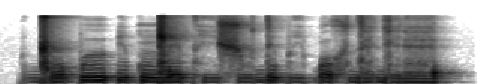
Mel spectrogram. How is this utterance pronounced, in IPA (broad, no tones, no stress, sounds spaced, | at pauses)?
ɡ͡ǁ o p ɯ ʔ i p ŋ͡ǁ e t̪ʰ i̤ ʃ ṳ d ɾ i p i̤ ɓ o x d ɛ̤ ɡ e̤ ɾ ɛ̤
